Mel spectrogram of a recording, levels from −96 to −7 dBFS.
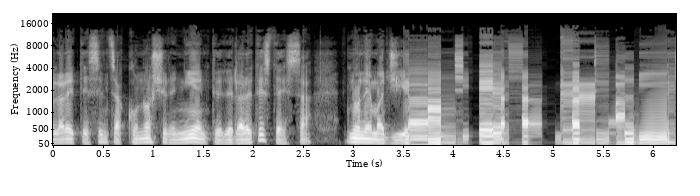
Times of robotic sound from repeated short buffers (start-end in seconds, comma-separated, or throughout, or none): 3.52-6.23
